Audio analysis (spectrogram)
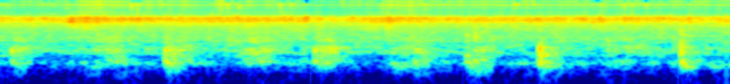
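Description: Curry leaves crackle in hot oil for a potato egg curry, a steady sizzle punctuated by repeated stirring scrapes roughly every half second, close and fairly loud.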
